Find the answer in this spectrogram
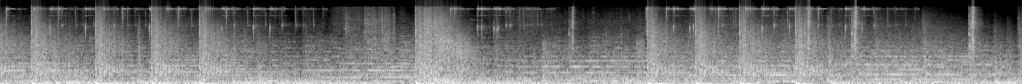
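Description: A pistol gunfight: a dozen or so single pistol shots at irregular intervals, often under a second apart, with one heavier shot about four seconds in that rings on longer. The shots play over background music with held notes.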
